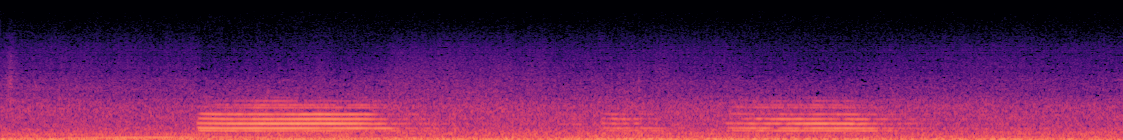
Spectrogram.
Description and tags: Two or three blasts from a train horn recorded from probably a mile away from the train in my apartment in the middle of the night. Some light traffic noise.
